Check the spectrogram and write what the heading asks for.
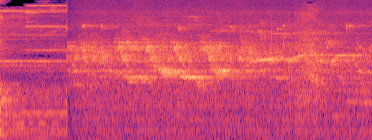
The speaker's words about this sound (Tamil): அப்பா குழந்தைகளா இந்த இடம் பாருடா பார்க்கறதுக்கு எவ்வளோ நல்லா இருக்குது பறவைகளோட சத்தமெல்லாம் காதுக்கு இனிமையாக இருக்குடா வாங்க ஒவ்வொரு பறவையாக போய் பார்க்கலாம்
